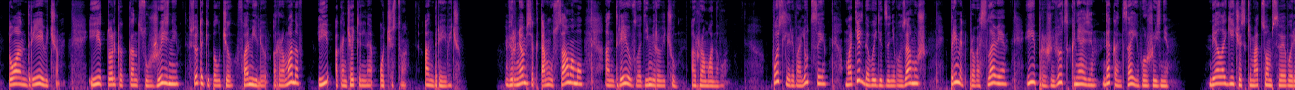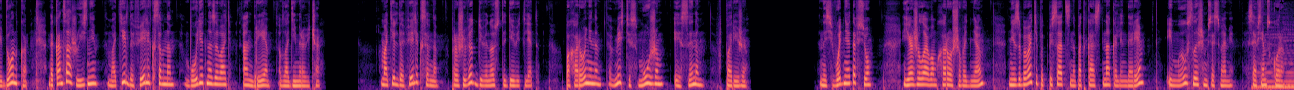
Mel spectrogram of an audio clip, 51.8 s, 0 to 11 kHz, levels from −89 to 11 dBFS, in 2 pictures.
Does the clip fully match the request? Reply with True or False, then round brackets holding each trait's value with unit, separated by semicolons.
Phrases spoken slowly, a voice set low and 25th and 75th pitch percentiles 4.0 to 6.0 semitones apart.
False (100 wpm; 200 Hz; 4.6 semitones)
